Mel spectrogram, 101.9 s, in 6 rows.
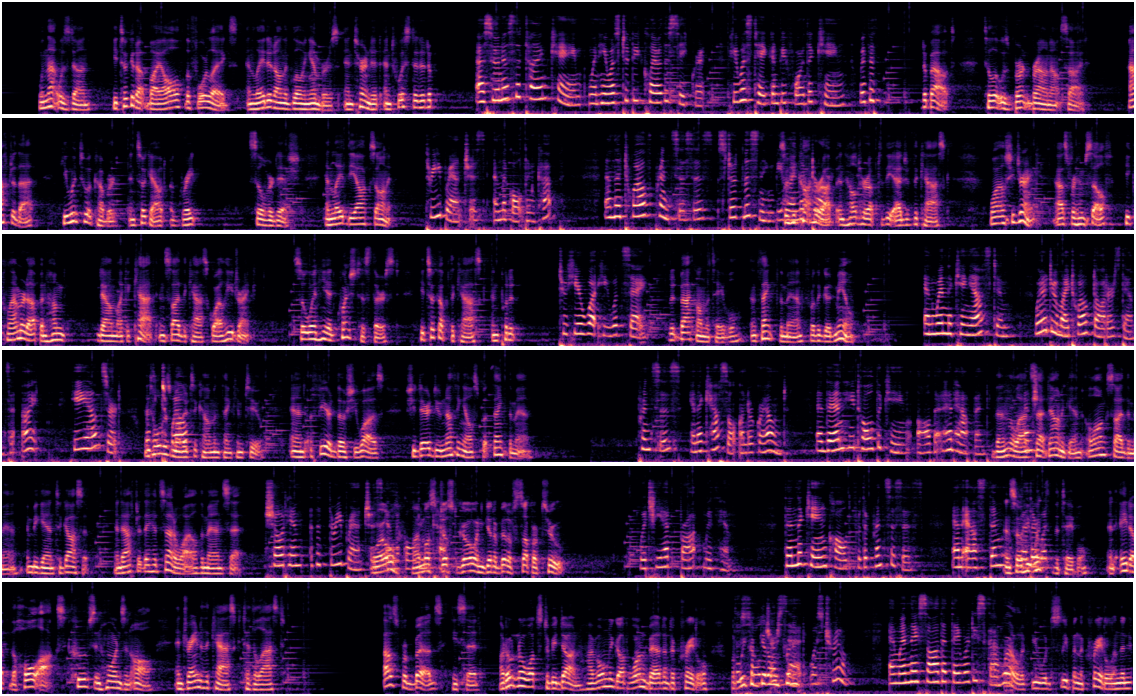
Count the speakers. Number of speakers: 2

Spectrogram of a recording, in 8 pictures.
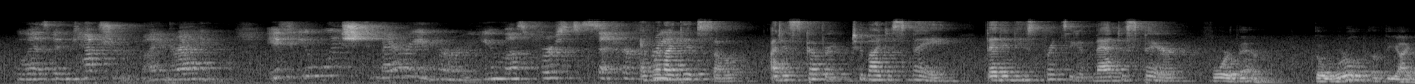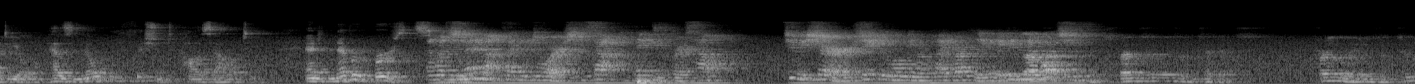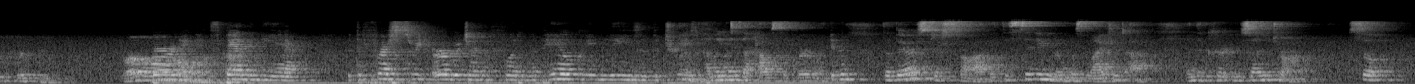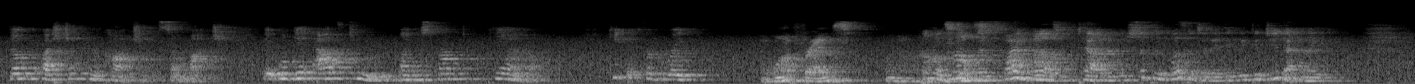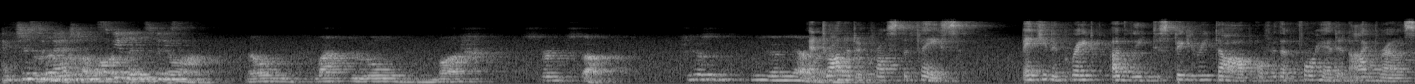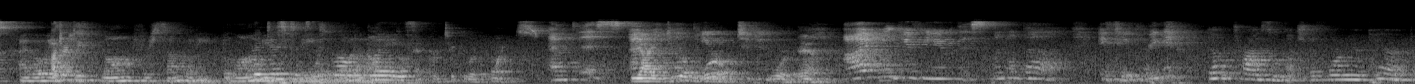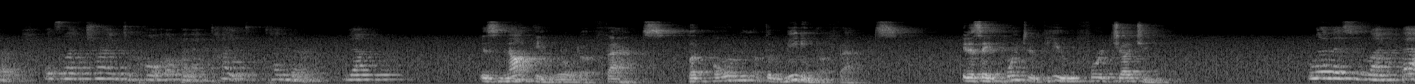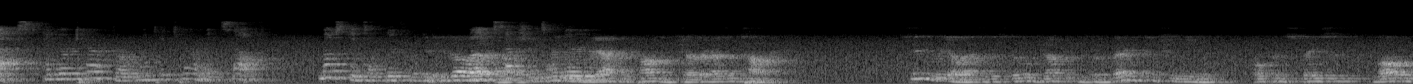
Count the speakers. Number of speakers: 10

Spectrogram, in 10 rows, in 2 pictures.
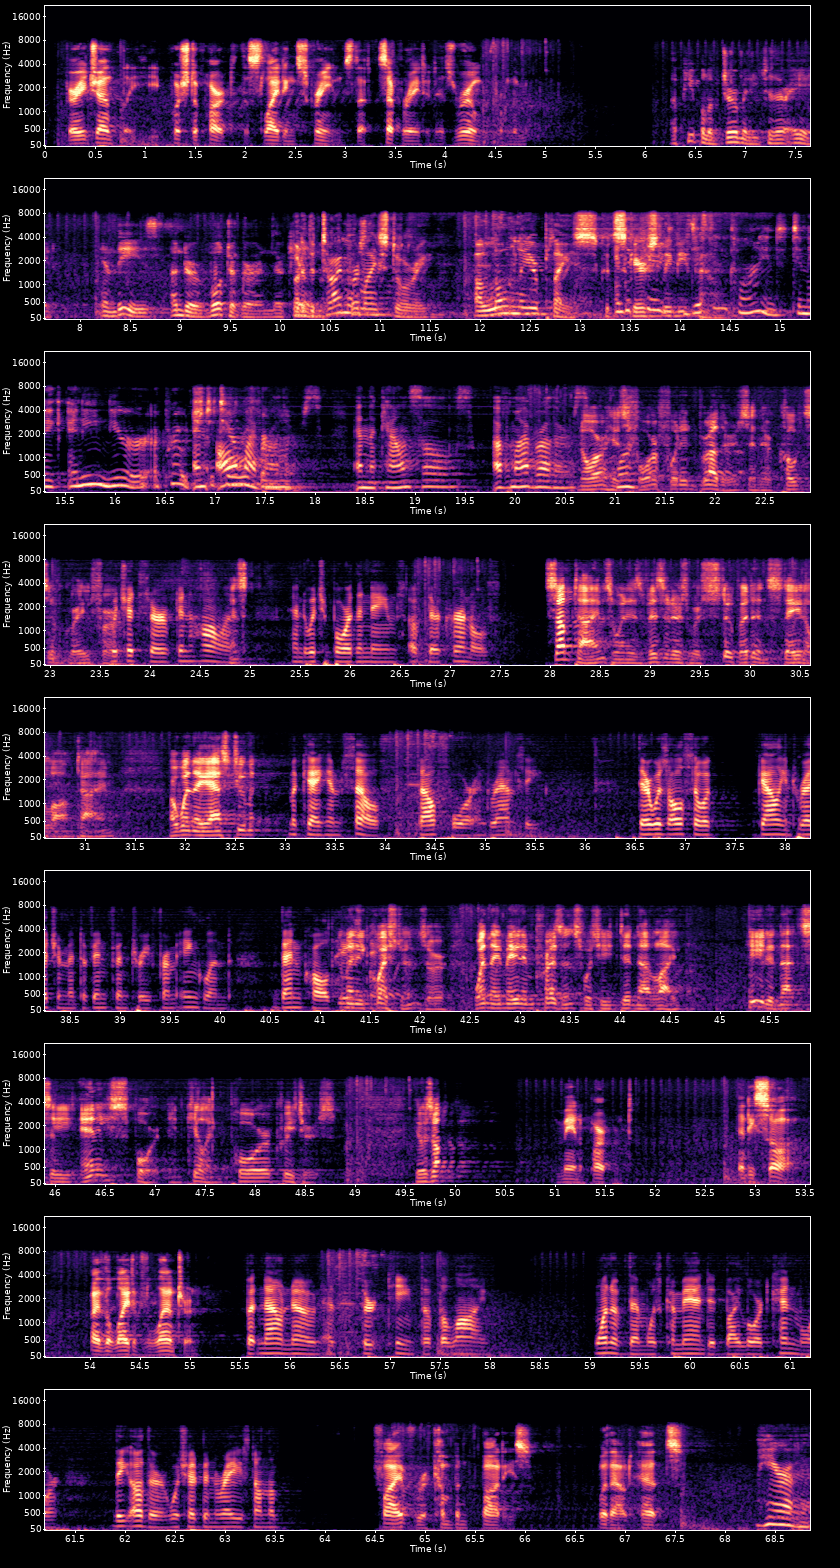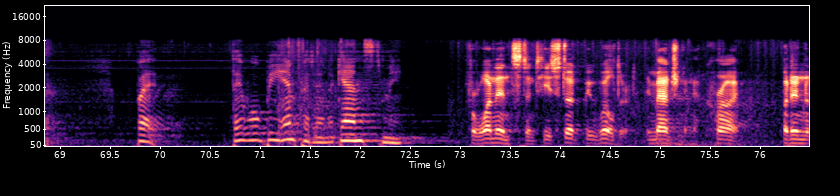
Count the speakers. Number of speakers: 7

